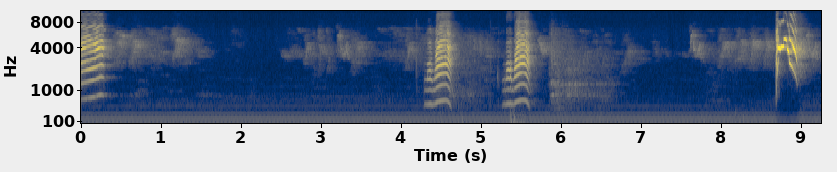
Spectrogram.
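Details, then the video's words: Indian ringneck parakeet kept as a pet, repeating "mummy" indoors: a series of separate arched, harmonic syllables spaced a second or more apart, ending with a sharp, shrill note, over a low electrical hum. "cute Indian ringneck parrot talking || no stop mummy bolne vala"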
